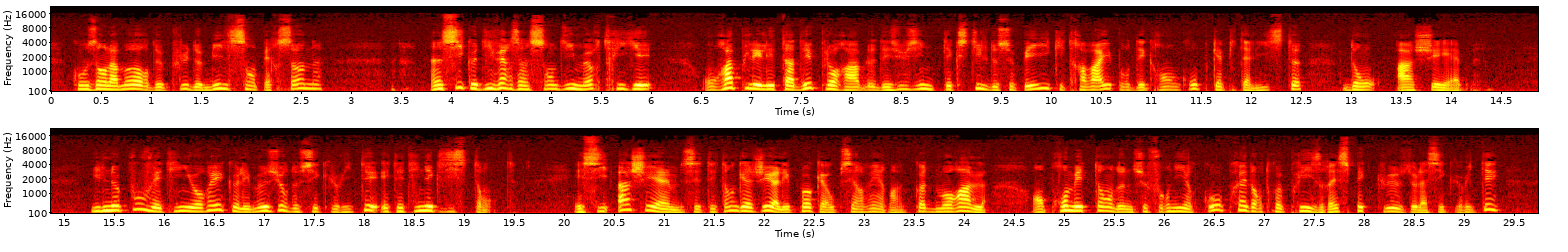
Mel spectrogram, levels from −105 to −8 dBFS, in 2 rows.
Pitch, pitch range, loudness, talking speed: 165 Hz, 135-190 Hz, -30 LUFS, 135 wpm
